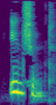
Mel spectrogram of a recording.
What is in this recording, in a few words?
"Ancient", English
